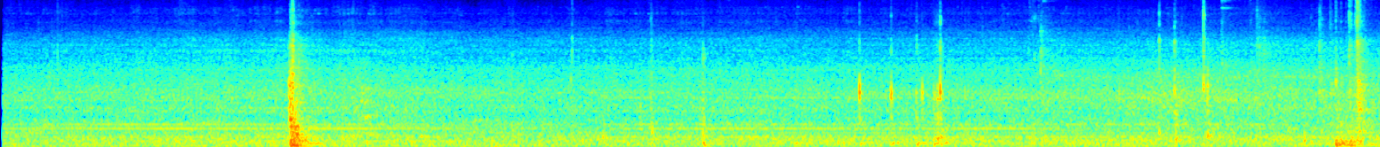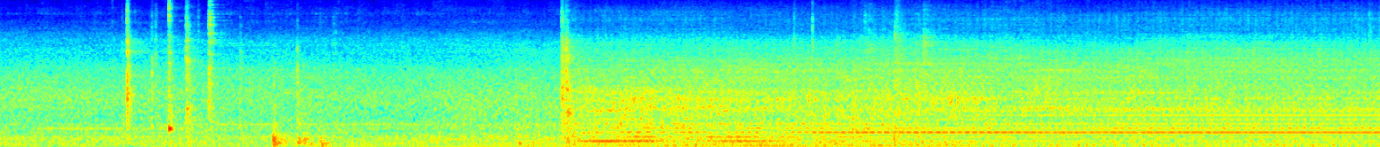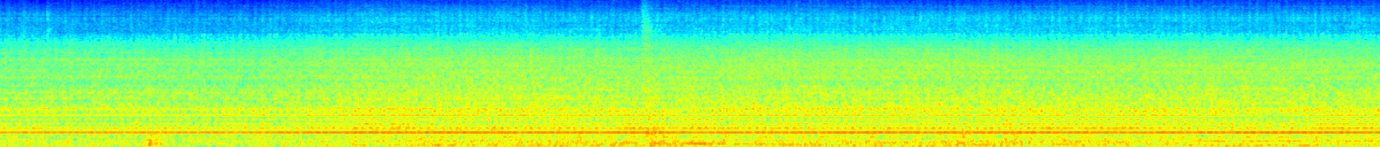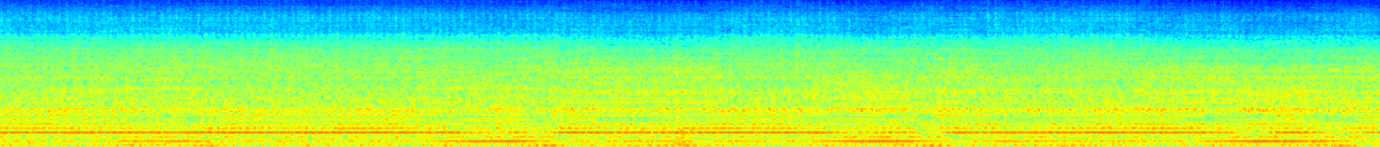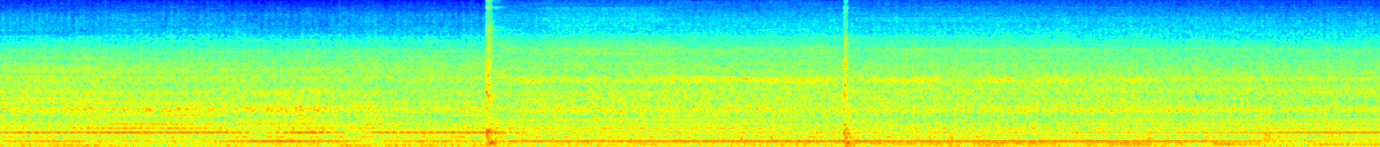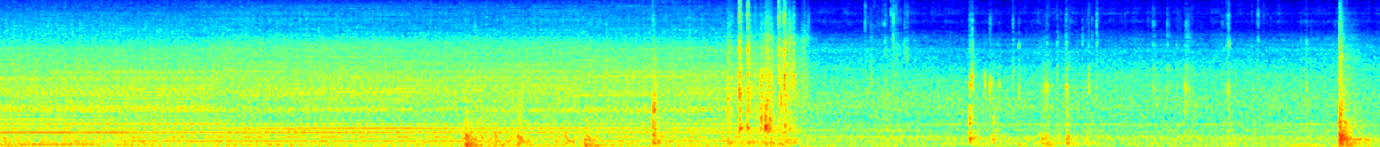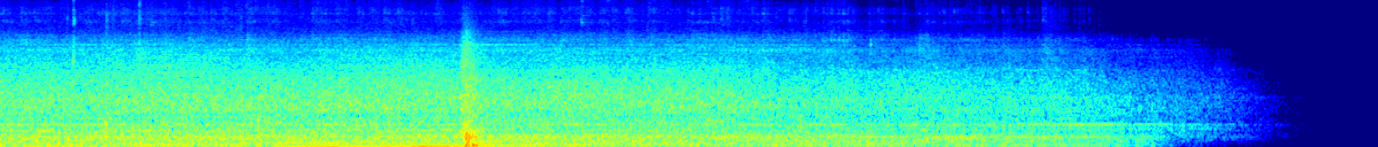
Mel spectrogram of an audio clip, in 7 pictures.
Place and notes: Huldange, Luxemburg - Huldange, gas station
An einer Tankstelle nahe der belgisch, deutschen Grenze.Der Klang des öffnen des Tankverschlusses, das Befüllen mit Benzin und das Geräusch der Tanksäule
At a gas station near the belgium and german border. The sound of opening the tank and filling it with gasoline. Parallel the sound of the gasoline pump.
